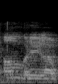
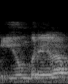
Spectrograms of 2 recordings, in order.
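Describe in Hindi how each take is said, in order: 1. शब्द की शुरुआत सादे स्वर से होती है। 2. शब्द की शुरुआत 'y' की आवाज़ से होती है। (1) "आप साउंड क्या निकालते हैं, ए का" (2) "यू लिखा जरूर है, लेकिन आप साउंड क्या निकालते हैं, ए का"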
